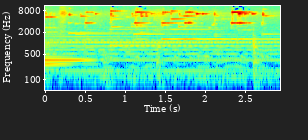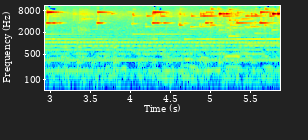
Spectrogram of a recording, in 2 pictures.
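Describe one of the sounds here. Small metal chimes tinkle lightly.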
